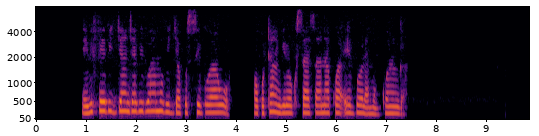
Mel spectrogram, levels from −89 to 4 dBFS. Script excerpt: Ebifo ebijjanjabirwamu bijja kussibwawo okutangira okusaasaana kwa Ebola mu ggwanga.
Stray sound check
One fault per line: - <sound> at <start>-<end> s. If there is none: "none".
none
